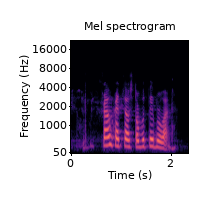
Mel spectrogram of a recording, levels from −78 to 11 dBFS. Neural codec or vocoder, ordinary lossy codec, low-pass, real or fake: autoencoder, 22.05 kHz, a latent of 192 numbers a frame, VITS, trained on one speaker; none; 7.2 kHz; fake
